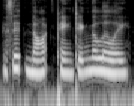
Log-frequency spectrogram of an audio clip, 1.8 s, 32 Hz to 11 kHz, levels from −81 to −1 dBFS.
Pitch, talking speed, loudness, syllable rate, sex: 210 Hz, 200 wpm, -15 LUFS, 4.5 syllables/s, female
